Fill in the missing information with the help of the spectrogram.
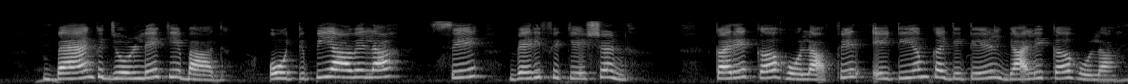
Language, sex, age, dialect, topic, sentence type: Bhojpuri, female, 18-24, Western, banking, statement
